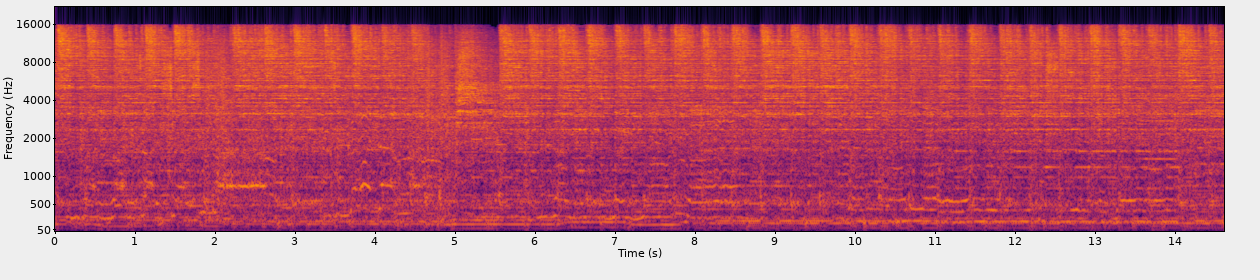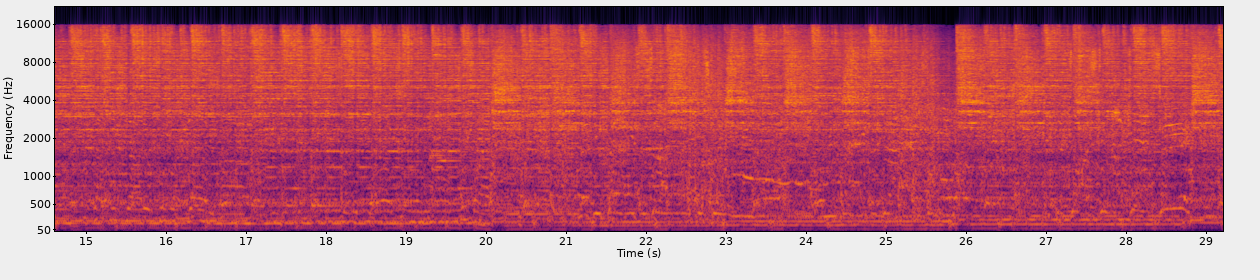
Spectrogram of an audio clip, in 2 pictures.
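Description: Live rock band playing loud, with a drum kit and electric guitar; the low notes change about 8 seconds in and again about 20 seconds in.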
